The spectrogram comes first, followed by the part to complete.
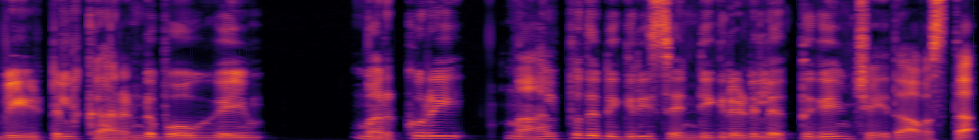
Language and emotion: Malayalam, sad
